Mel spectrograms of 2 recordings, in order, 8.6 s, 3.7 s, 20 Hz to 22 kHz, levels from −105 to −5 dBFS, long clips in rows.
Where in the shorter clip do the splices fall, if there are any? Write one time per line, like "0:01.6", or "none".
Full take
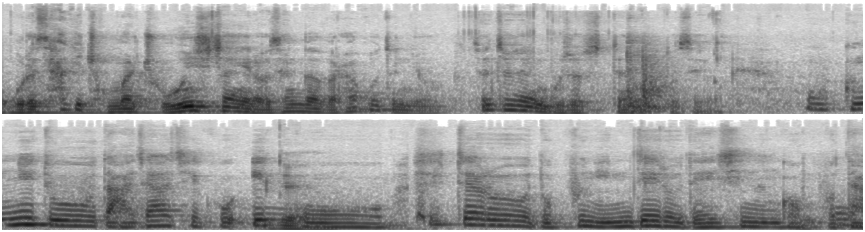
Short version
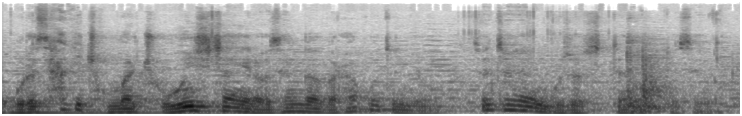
none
